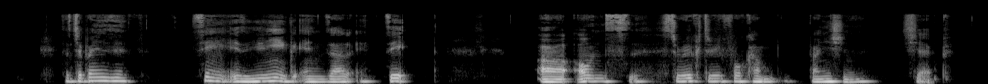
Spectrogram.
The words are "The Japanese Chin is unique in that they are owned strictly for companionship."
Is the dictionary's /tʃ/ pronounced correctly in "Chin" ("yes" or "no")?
no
